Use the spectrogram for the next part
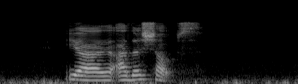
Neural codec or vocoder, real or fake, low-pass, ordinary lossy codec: none; real; 7.2 kHz; none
